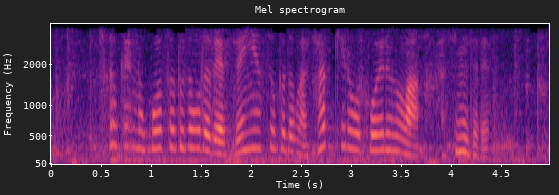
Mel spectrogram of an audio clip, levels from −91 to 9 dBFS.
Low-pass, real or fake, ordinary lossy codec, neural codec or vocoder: 3.6 kHz; fake; MP3, 24 kbps; codec, 24 kHz, 0.9 kbps, WavTokenizer, medium speech release version 1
